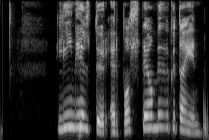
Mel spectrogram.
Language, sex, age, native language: Icelandic, female, 40-49, Icelandic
